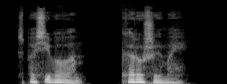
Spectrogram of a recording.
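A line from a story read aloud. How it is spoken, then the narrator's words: Quiet. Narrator (Russian): сказал тихо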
